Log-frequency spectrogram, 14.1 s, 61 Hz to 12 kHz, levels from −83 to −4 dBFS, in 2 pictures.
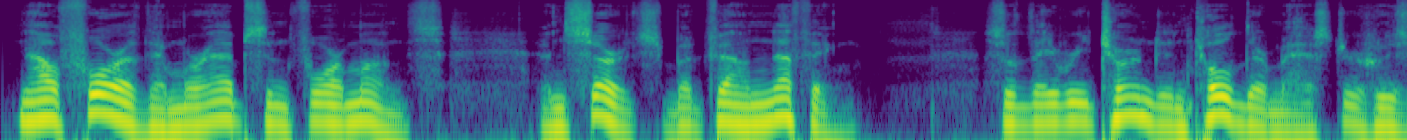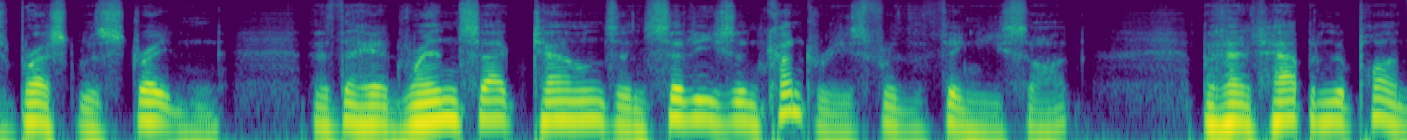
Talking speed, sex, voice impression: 190 wpm, male, very masculine, slightly old, slightly relaxed, slightly weak, slightly muffled, calm, mature, reassuring, kind, slightly modest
